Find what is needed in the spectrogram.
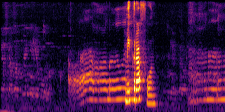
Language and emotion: Russian, neutral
